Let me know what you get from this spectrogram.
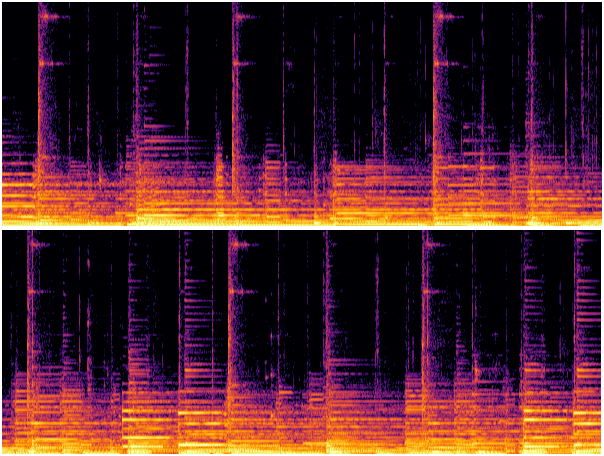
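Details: Plucked acoustic guitar music with steady chords and melody plays throughout, with no animal sound audible.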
